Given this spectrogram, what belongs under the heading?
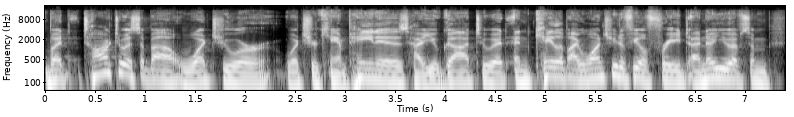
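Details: Adult male speaker; normal voice.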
